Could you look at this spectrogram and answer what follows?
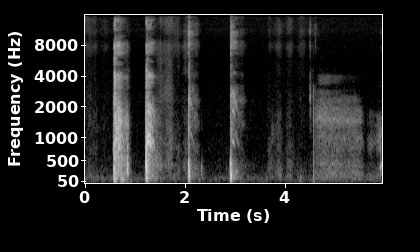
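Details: Cough from an adult woman in a role-play acting out a severe lingering post-COVID cough: four sharp, forceful coughs, then a soft rustle.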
